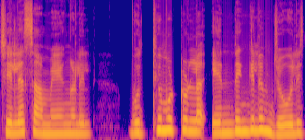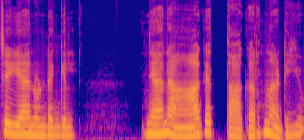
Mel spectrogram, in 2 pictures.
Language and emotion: Malayalam, sad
